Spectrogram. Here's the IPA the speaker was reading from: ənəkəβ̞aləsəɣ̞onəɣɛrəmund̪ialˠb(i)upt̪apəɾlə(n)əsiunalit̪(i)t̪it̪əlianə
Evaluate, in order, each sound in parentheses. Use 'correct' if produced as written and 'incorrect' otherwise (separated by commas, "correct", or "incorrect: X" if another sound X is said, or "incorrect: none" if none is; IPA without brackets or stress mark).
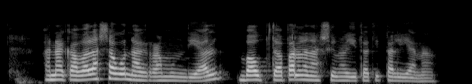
incorrect: a, correct, incorrect: a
